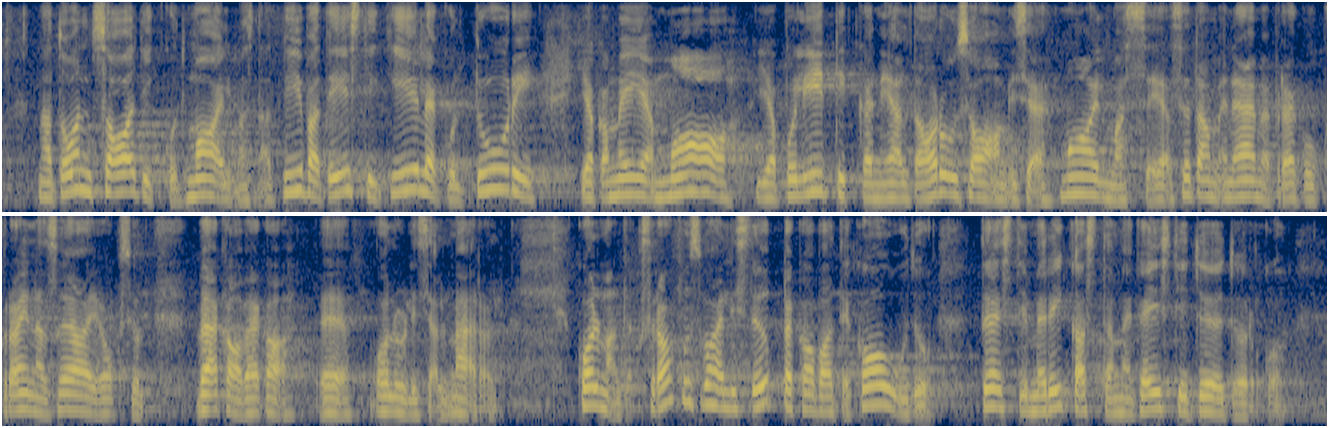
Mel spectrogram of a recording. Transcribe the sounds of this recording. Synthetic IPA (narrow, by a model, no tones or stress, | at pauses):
nɑd̪̥o̞nsɑːd̪̥ikːˑud̪mɑːilmɑsnɑ̰d̪̥viːvɑd̪̥eːsʲt̪ikeːle̞kult̪ːuːɾi | jɑkɑme̞jemɑːjɑpo̞lʲiːt̪ːˑikːˑɑniø̞ld̪ɑɑɾusɑːmise̞̰mɑːilmɑsːe̞jɑ̰se̞d̪̥ɑme̞̰næeme̞pɾæeɡ̥uukrɑjnɑsɤjɑjo̞ːksul | væɡ̥ɑvæɡ̥ɑ̰o̞lulise̞̰lmæ̰ːɾɑ̰l | ko̞lmɑnd̪̥ɑksrʔɑhfusvɑɦe̞list̪eɤpːe̞kɑvɑd̪̥e̞kɑwd̪̥ṵ | t̪ɤe̞st̪ime̞ɾikːˑɑst̪ɑme̞kɑe̞ːsʲt̪it̪ø̞ːt̪urɡ̥ṵ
